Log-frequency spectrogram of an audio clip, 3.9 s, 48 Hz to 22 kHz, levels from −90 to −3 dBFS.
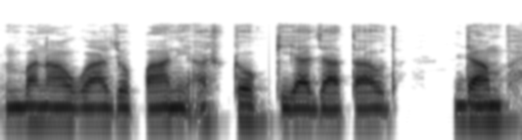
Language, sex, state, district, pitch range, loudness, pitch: Hindi, male, Jharkhand, Sahebganj, 100-110 Hz, -17 LUFS, 105 Hz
